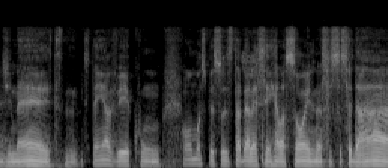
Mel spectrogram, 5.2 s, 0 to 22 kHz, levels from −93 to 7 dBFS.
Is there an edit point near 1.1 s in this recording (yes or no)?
yes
